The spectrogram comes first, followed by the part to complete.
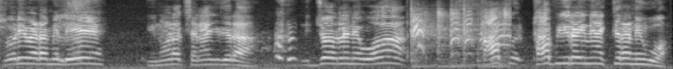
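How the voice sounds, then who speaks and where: A man's voice: very high-pitched, steady tone, a little fast, music in the background. A man playing a prank, talking in a pushy, teasing and coaxing way inside a car. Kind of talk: hidden-camera prank talk.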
